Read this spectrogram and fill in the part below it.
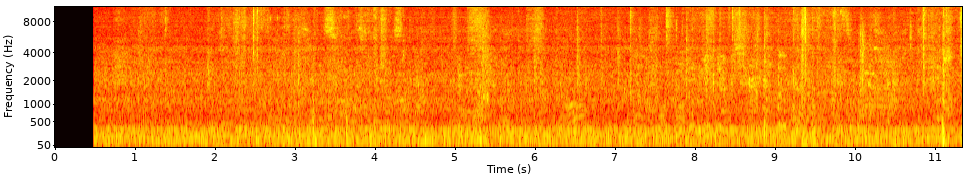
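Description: A jet engine roars steadily at low pitch from inside an aircraft cabin.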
